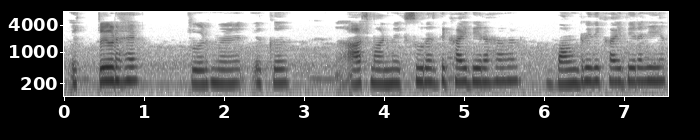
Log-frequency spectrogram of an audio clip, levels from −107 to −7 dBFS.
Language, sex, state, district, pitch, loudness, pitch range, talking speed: Hindi, female, Uttar Pradesh, Budaun, 220 Hz, -35 LUFS, 210-230 Hz, 150 wpm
